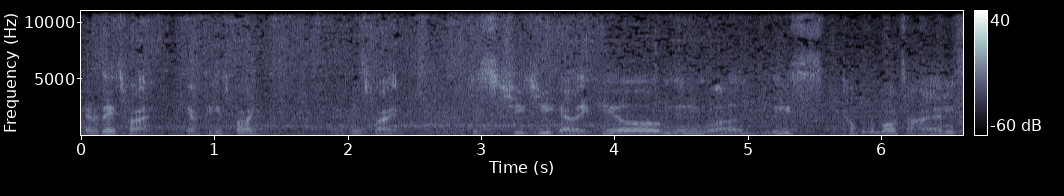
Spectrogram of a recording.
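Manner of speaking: low, soft muttering to oneself; hushed, low-pitched coping talk; quiet self-reassurance. Real, not acted. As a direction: talk yourself down under your breath. Reassuring self under pressure in game.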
